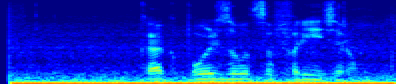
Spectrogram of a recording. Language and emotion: Russian, neutral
